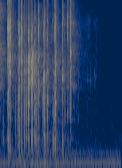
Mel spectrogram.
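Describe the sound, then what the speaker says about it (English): A deck of tarot cards gets a quick riffle shuffle, a rapid flurry of crisp papery flicks about a second long, close and clear with no talking over it. "I'm going to do a couple shuffles here for you."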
